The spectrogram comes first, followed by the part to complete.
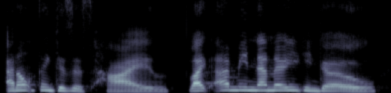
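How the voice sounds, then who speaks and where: A woman with a Southern accent hosting a podcast interview, asking questions in an encouraging way and tossing in quick asides. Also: medium pitch, fairly bright tone, clean tone, dry recording, studio quality. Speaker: podcast host. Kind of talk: casual interview chat.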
